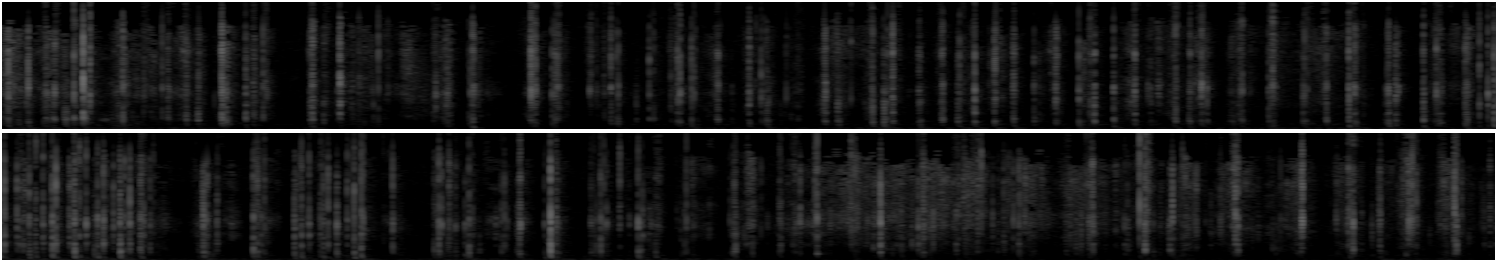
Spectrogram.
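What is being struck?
Small cardboard box.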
